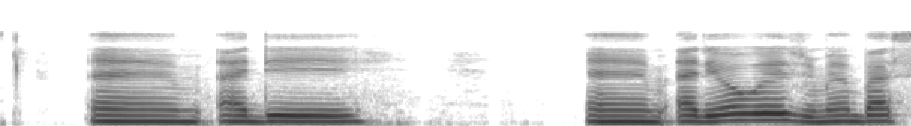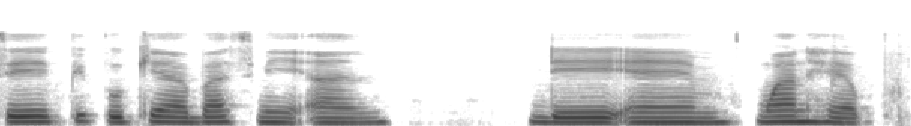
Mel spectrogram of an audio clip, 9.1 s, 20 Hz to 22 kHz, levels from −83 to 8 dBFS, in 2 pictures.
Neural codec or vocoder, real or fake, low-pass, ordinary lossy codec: none; real; none; none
